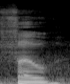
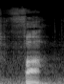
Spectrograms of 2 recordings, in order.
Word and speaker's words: Pho: picking up is it foe or they call it Foo actually it's called PHA Noodle and Grill some call it Pho some call it Foo but it's actually pronounced fa Noodle and Grill I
